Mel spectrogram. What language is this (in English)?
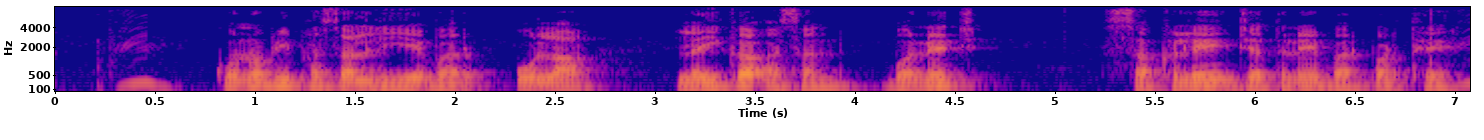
Chhattisgarhi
